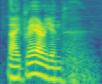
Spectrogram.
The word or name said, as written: librarian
